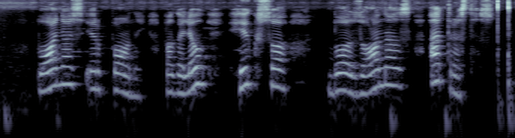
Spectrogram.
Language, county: Lithuanian, Kaunas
